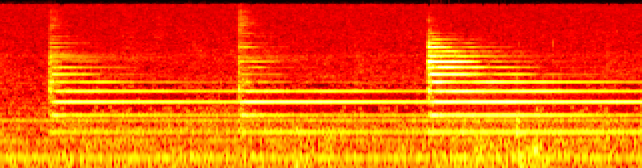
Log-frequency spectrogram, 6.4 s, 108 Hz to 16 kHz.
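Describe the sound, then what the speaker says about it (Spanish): A church clock bell in Seville strikes three times at even intervals. Each clear, resonant stroke rings out and hangs on before the next, and the final strike is the loudest. "Acaban de dar las 3 en el reloj,"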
